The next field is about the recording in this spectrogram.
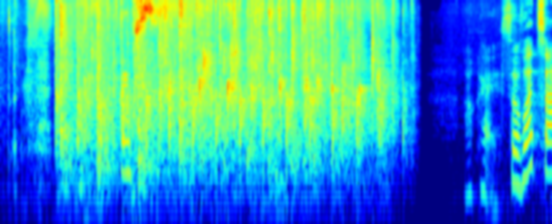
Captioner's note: applause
